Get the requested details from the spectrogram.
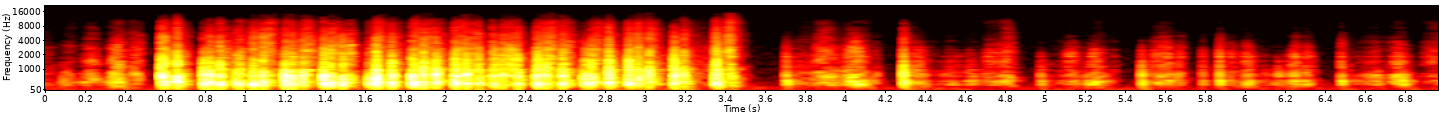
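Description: Fingernails trace and tap across the glossy printed cardboard lid and side edge of a large, flat, hollow Monopoly Nintendo edition board game box. A dense run of quick, bright scratching strokes gives way to softer, separated dry taps and short scrapes with almost no ring.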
